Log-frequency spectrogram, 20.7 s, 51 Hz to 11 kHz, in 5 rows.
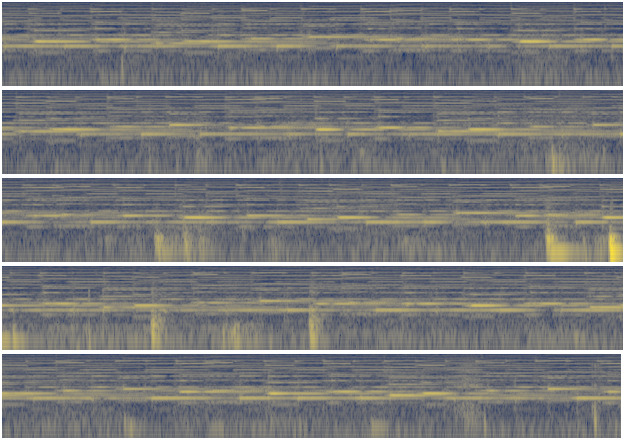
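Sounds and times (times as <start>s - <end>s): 
eerie repeating keyboard horror film melody: 0.0s - 20.6s
soft low thuds: 11.9s - 14.6s.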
